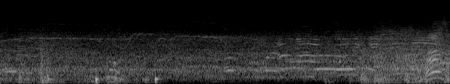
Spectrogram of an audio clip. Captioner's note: crowd murmuring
